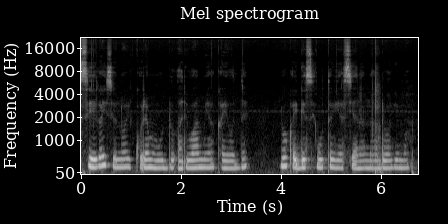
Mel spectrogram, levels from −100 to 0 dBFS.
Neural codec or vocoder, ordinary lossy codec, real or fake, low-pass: none; none; real; none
